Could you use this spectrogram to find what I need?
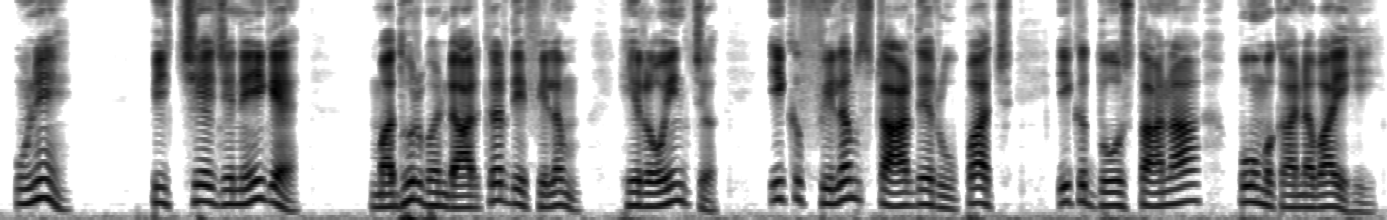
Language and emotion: Dogri, neutral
